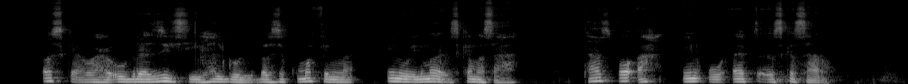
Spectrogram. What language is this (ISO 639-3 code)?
som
